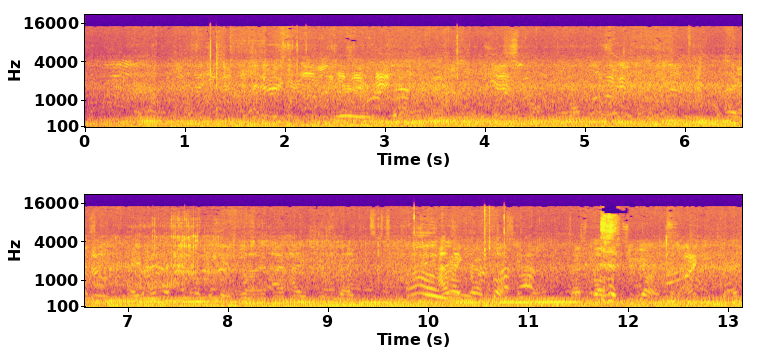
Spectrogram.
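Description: Steady low rumble of nearby road traffic, with distant players' shouts and calls across the pitch, loudest about ten seconds in.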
